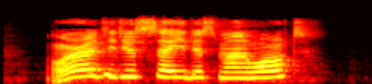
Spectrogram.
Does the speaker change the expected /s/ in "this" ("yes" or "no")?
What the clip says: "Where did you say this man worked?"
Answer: no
